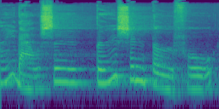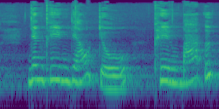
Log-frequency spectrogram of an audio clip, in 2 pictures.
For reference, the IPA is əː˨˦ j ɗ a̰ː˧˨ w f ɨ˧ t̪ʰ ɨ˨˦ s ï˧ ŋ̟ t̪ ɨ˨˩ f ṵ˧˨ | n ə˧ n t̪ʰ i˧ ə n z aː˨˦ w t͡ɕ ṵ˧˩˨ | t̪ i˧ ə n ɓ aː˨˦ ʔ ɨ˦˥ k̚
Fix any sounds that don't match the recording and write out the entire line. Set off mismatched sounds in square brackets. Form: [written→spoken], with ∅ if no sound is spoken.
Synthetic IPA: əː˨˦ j ɗ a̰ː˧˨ w [f→s] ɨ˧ [t̪ʰ→t̪] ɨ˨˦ s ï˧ ŋ̟ t̪ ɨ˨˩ f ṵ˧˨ | [n→ɲ] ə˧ n t̪ʰ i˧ ə n z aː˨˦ w t͡ɕ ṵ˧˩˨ | [t̪→t̪ʰ] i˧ ə n ɓ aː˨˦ ʔ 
